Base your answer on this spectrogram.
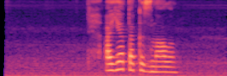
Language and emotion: Russian, sad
